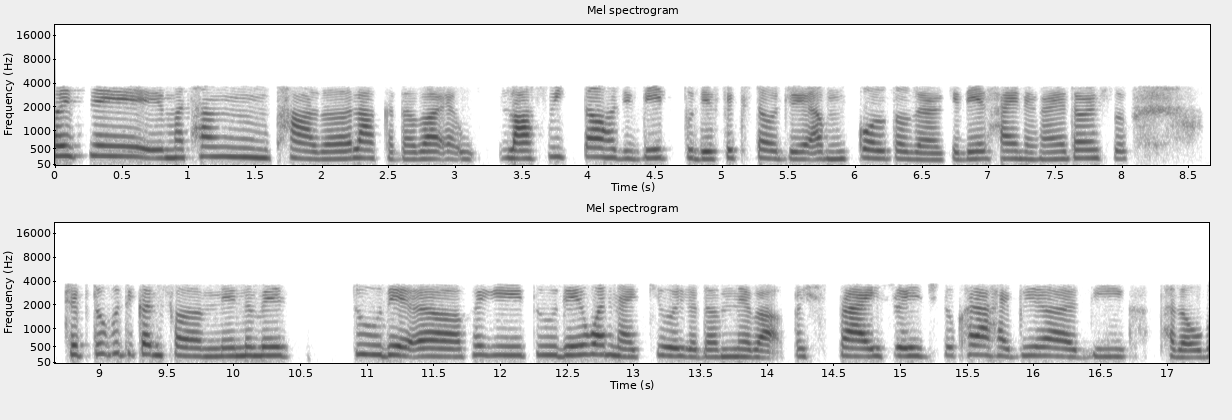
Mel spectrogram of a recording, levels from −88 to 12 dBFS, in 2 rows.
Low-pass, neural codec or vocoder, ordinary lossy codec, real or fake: 3.6 kHz; none; none; real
